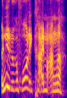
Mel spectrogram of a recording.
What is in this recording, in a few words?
under fire, cantonese, male; XBOX; enemy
